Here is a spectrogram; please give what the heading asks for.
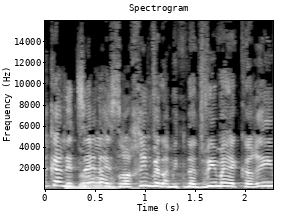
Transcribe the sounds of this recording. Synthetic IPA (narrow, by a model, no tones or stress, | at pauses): kanet͡selaezʁaχimvelamit̪nad̪vimajekaʁi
